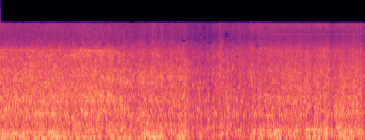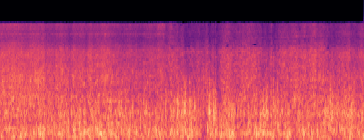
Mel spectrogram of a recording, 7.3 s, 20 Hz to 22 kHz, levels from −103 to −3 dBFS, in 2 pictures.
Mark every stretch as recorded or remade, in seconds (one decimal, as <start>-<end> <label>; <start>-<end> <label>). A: 0.0-2.7 recorded; 2.7-5.3 remade; 5.3-7.3 recorded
